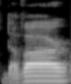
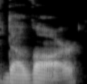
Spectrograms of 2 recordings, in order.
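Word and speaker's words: דָּבָר: If the syllable has the accent, well, duh, we call it the accented syllable, like meh of melek, var of davar, or ka of malka.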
